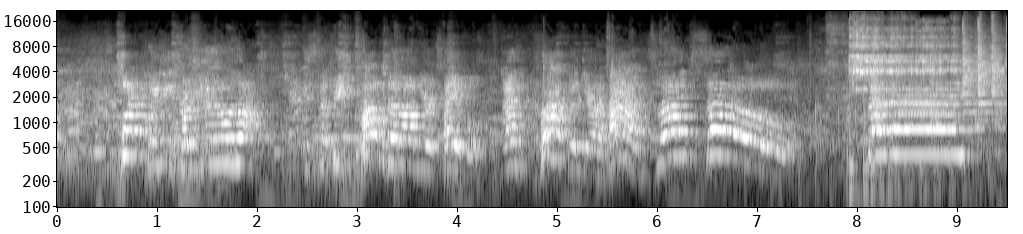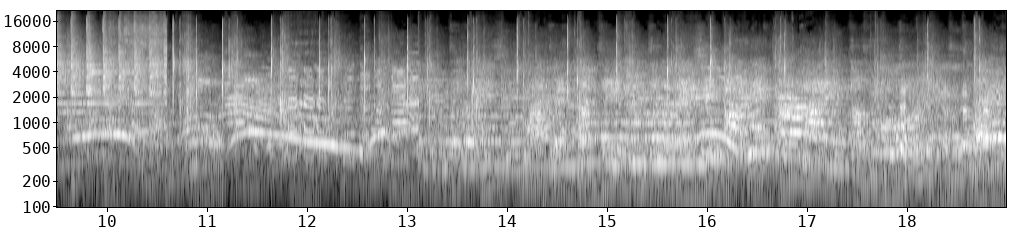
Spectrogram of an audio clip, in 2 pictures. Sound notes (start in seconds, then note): 10.6 everyone clapping; 14.3 pirate themed song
